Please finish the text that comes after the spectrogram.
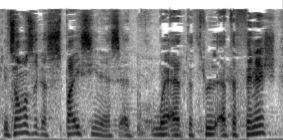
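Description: A man in his late twenties, a chef guest chatting easygoingly through a cooking demo on a studio kitchen set, with a lapel mic and halting restarts. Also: on the high side, slight background noise. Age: late 20s.

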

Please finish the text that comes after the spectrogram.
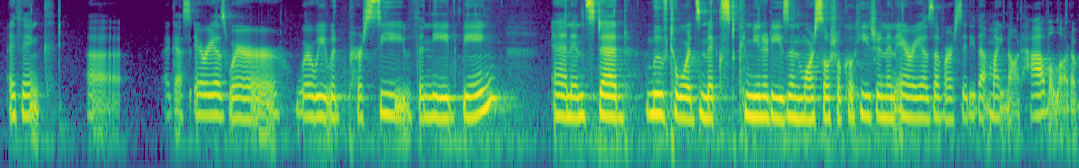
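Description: A woman councillor asking a long, halting question in a council meeting, her voice a little worn. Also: mid-range voice, gravelly. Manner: measured, halting with fillers. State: losing her voice. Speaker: city councillor. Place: council chamber.

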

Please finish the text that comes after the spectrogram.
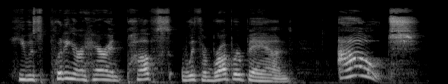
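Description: A woman's voice: medium pitch, husky. A middle-aged woman reading a picture book aloud to children, expressively, with chatty asides and questions to her listeners. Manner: expressive, drawn-out phrasing with questions to young listeners. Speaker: community storytime reader. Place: small wood-panelled room indoors.

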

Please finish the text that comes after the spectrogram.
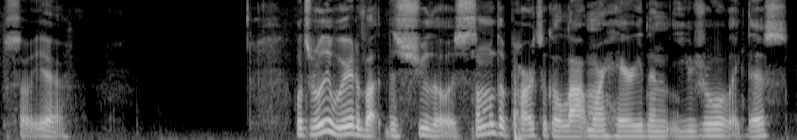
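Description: Young man, vlogger, casual rambling chat, mid-pitched voice, filler-heavy. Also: a little slow, creaky, pauses often.

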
